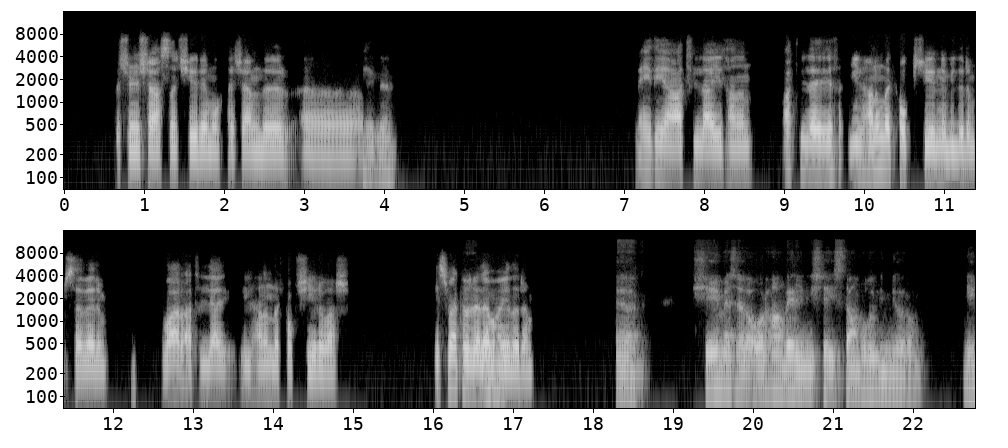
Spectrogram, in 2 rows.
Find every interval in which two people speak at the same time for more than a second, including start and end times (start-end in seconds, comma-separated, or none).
none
